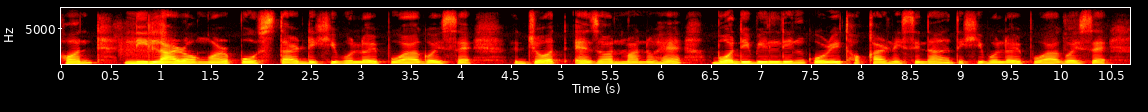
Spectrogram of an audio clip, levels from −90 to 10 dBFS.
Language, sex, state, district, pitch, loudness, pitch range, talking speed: Assamese, female, Assam, Kamrup Metropolitan, 180 Hz, -19 LUFS, 175-185 Hz, 100 wpm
